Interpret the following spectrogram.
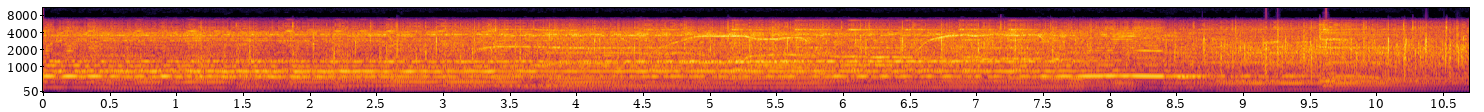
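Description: Live performance of a slow song: a male singer holding long notes at the microphone over sustained instrumental accompaniment.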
